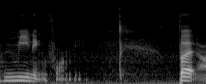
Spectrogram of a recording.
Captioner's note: lip smack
